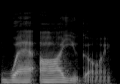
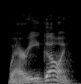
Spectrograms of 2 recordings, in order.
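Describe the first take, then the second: First: The word 'are' is said in full. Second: The word 'are' is reduced to 'uh'. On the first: "We wouldn't normally say" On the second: "Here it's pronounced uh"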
